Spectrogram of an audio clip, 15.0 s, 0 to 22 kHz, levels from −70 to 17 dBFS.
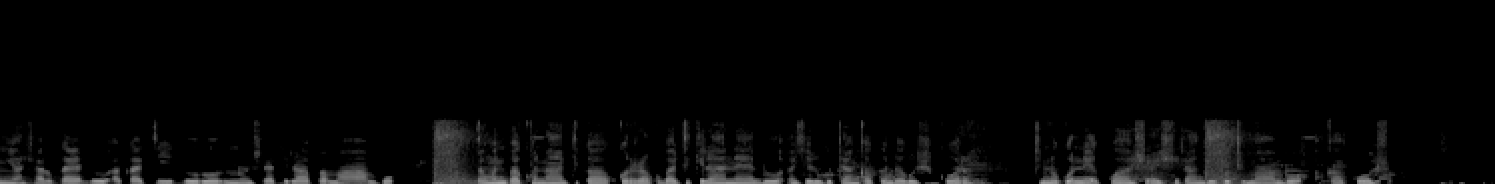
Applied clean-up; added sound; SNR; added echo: classical method Wiener filter.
